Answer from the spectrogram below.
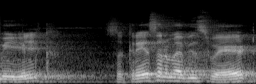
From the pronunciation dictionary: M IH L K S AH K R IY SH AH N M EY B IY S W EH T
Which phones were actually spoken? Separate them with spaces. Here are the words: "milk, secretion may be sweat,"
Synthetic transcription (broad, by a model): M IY L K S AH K R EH S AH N M EY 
